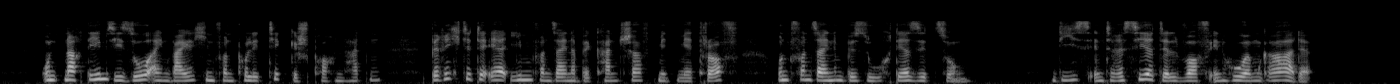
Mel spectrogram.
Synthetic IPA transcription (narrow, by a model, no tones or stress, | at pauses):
ʔʊntnaːχd̥eːmziːzoːʔaɪnvaɪlçənfɔnpʰolitʰiːk̚ɡ̥əʃpʁ̥ɔχn̩ɦatn̩ | b̥əʁɪçtətəʔeːɐʔiːmfɔnzaɪnɐbəkʰantʃaftmɪtmetʁ̥ɔf | ʔʊntfɔnzaɪnəmbəzuːxd̥eːɐzɪt͡sʊ̰ŋ | d̥iːsʔɪntəʁɛsiːɐtʰəlvɔfɪ̰nɦoːəmɡʁaːdə̰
